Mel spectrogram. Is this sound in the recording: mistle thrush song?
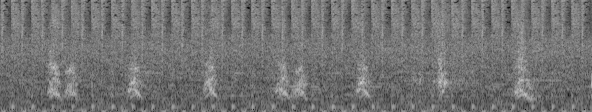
no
